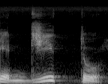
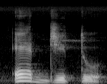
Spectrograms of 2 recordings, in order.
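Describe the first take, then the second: First: "edito" stressed on DI; stress on middle syllable. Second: "Édito" stressed on the open É; stress on first syllable. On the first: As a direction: say "edito" as the verb, e-DI-to. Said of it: "o verbo editar". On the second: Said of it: "é um substantivo e edito seria". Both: Shown as a demonstration.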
